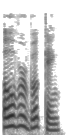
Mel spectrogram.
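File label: "overbooking", British English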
